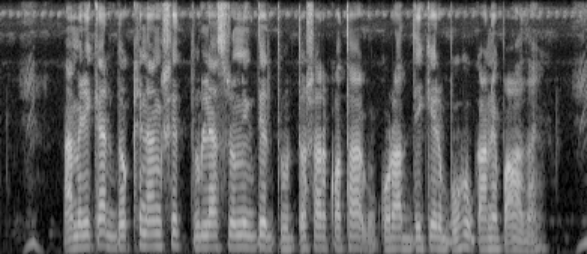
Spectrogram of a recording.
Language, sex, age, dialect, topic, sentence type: Bengali, male, 36-40, Northern/Varendri, agriculture, statement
